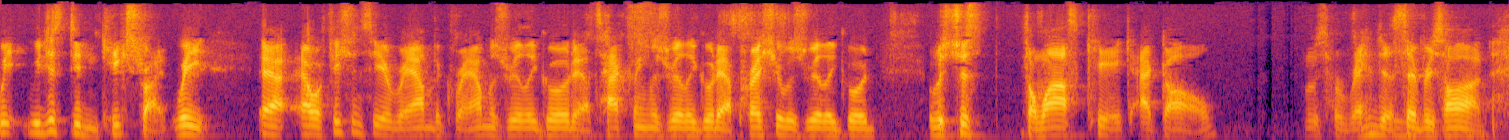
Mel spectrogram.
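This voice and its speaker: A man with an Australian accent at a medium pitch, fairly quick in pace and fairly even in intonation. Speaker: podcast co-host. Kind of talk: casual chat.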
